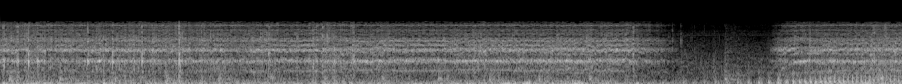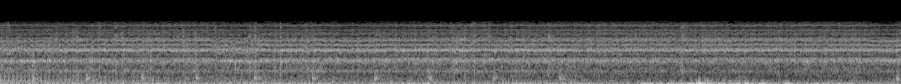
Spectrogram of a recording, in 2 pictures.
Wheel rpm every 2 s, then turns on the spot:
160, 160, 160, 40, 150, 160, 160, 160, 160.
none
